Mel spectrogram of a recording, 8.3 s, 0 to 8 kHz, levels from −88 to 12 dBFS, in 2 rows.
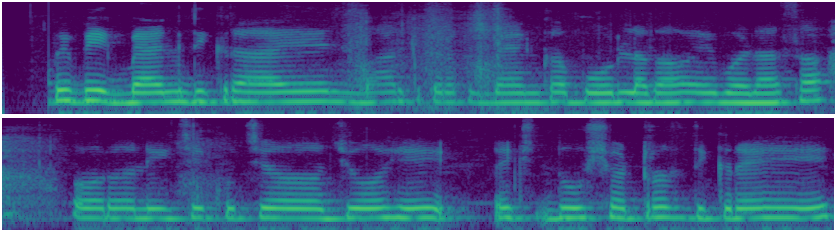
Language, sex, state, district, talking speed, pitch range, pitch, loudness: Hindi, female, Uttarakhand, Uttarkashi, 195 wpm, 220-230 Hz, 225 Hz, -24 LUFS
